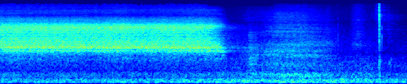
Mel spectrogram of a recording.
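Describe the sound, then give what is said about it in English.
A voice imitates the hissing of a sink tap left running with a steady, loud 'shh' lasting about two seconds, then cuts off into quiet with a brief click near the end. “And so I was listening, and the noise sounded like this it was shh.”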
